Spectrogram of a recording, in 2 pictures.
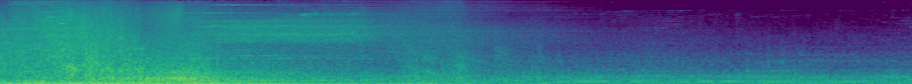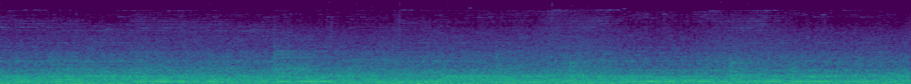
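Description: A triumphant victory tune plays softly.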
